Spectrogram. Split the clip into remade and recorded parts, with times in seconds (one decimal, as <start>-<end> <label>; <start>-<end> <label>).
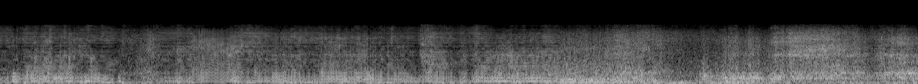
0.0-1.2 remade; 1.2-1.6 recorded; 1.6-5.6 remade; 5.6-9.2 recorded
